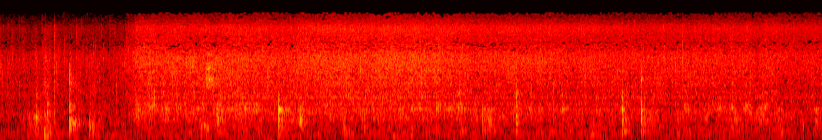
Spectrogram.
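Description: Spiced masala, with freshly added turmeric and chili powder, sizzling in a pan. The sizzle grows louder about two seconds in. A spatula clicks against the pan a few times as it is stirred.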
